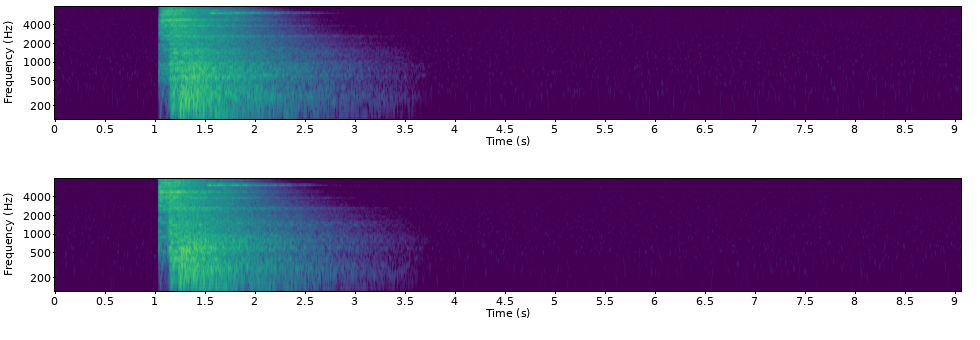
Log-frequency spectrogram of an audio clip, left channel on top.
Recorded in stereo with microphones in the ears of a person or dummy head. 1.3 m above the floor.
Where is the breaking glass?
55° right (ahead or behind), 1.5 m.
